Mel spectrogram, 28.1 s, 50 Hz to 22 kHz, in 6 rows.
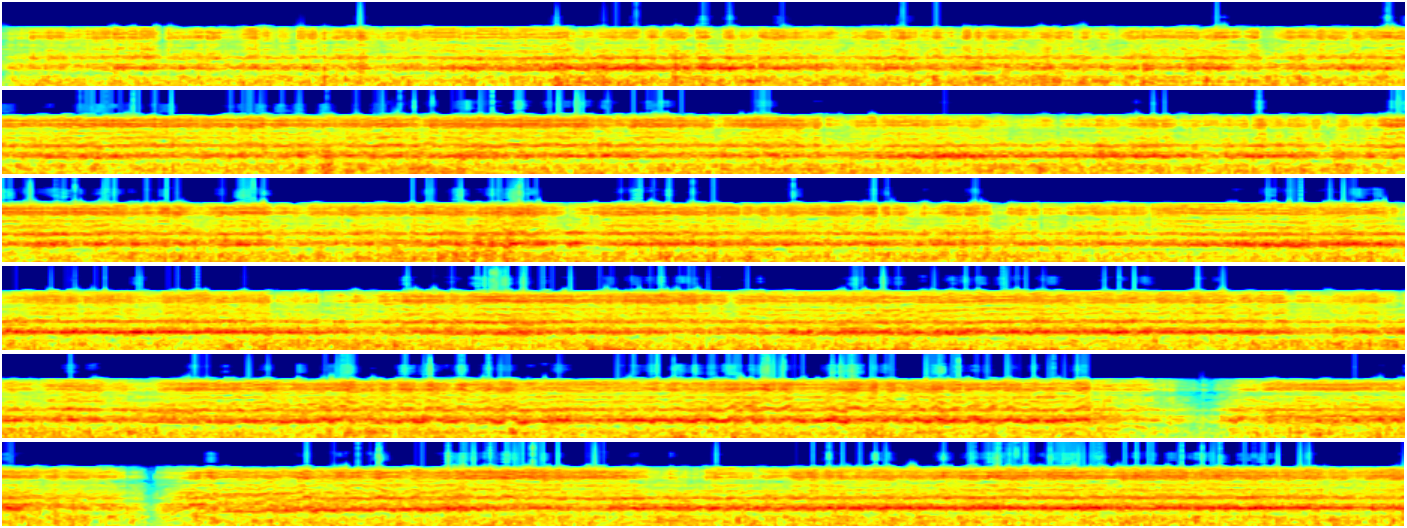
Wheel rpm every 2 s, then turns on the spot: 230, 230, 220, 230, 230, 230, 230, 230, 220, 220, 190, 110, 190, 230.
none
